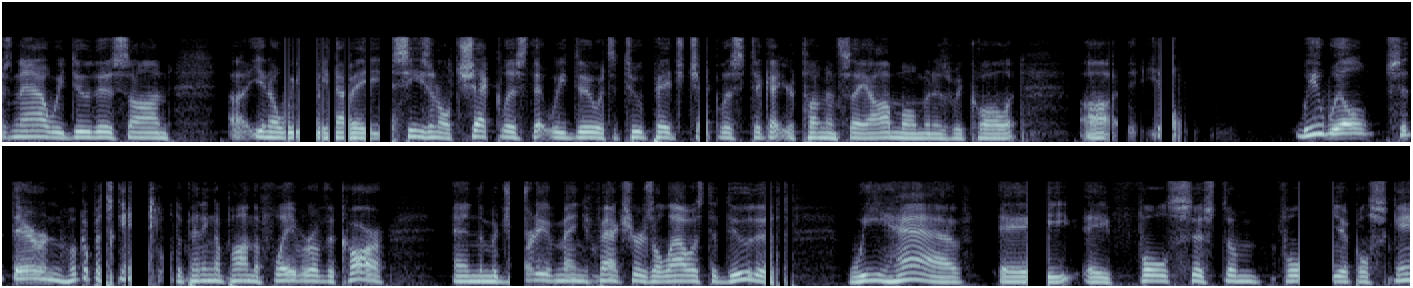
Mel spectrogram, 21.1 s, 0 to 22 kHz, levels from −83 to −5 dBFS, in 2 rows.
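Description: Packet loss on an ADPCM call breaks up this G.722 wideband speech at 2.12–2.97, 5.22–5.29, 8.30–9.10, 11.30–11.87, 14.36–14.55, 16.28–16.51, 18.24–18.42 and 20.28–20.57 s. Lost packets become hard-edged silent gaps, scattered in the longer stretches. The decoder's adaptive predictor and step size then disagree with the sender's, so speech returns distorted until they resynchronise.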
